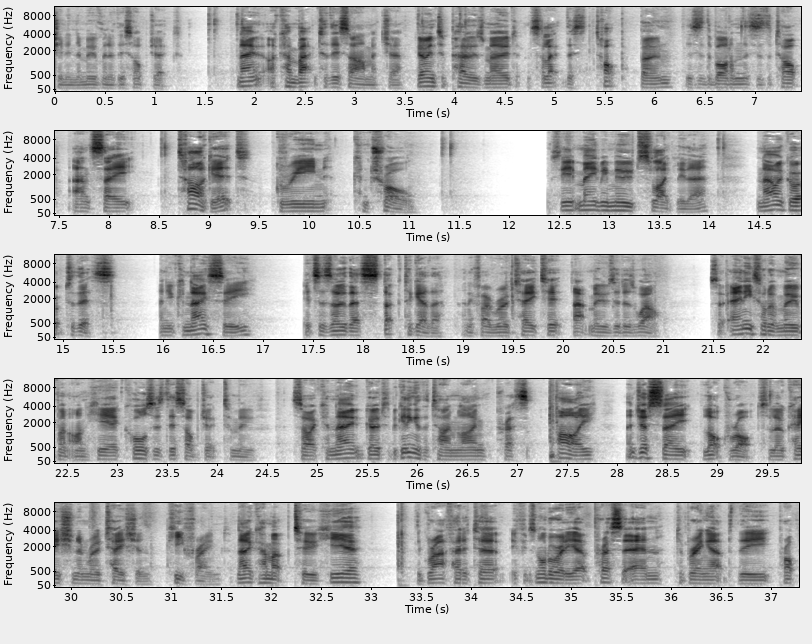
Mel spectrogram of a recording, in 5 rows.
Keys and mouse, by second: 1.5-3.4 right drag, 3.6 click, 5.5-8.5 middle drag, 9.6-12.0 middle drag, 14.0-16.0 right drag, 15.4 g, 19.4 r, 21.5 g, 27.3 i, 31.5 n, 33.2 n.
